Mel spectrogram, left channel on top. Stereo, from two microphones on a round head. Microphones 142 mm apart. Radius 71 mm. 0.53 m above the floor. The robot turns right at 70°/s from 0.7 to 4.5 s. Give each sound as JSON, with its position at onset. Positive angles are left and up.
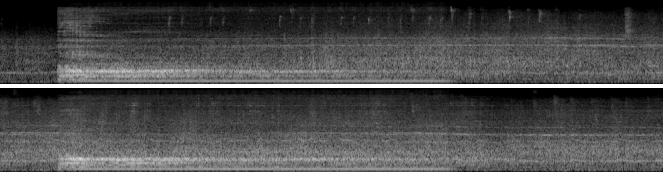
{"t": 0.6, "sound": "an explosion", "azimuth_deg": 40, "distance_m": 0.8}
